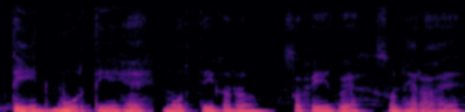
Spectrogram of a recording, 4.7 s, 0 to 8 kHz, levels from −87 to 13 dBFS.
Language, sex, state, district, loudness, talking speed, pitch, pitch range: Hindi, male, Uttar Pradesh, Jalaun, -29 LUFS, 130 wpm, 130 Hz, 130-135 Hz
